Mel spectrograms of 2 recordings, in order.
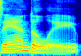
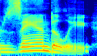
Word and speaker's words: Zandalee: They also can't decide how to pronounce Zandalee because Tari calls her Zandalee, but Nick Cage calls her Zondalee.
